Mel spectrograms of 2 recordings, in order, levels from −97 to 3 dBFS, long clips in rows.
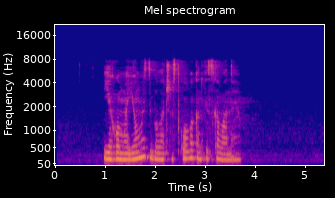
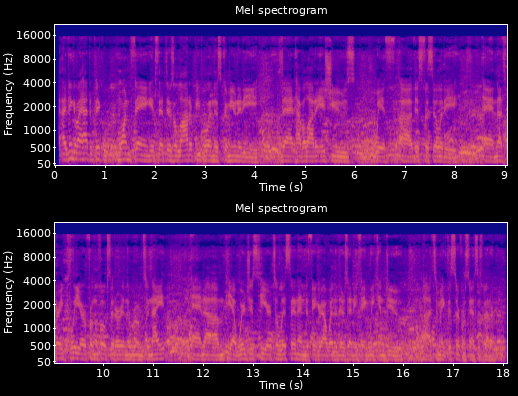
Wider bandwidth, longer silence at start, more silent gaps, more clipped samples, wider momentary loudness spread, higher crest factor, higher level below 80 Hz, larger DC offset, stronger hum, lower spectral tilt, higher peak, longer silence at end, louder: second, 8.4 kHz vs 16 kHz; first, 0.95 s vs 0.05 s; neither; neither; first, 10 LU vs 1 LU; first, 18 dB vs 10 dB; about the same, -66 dBFS vs -64 dBFS; neither; neither; about the same, -5.5 dB/octave vs -4.5 dB/octave; first, -16 dBFS vs -24 dBFS; first, 1.7 s vs 0 s; about the same, -32 LUFS vs -34 LUFS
